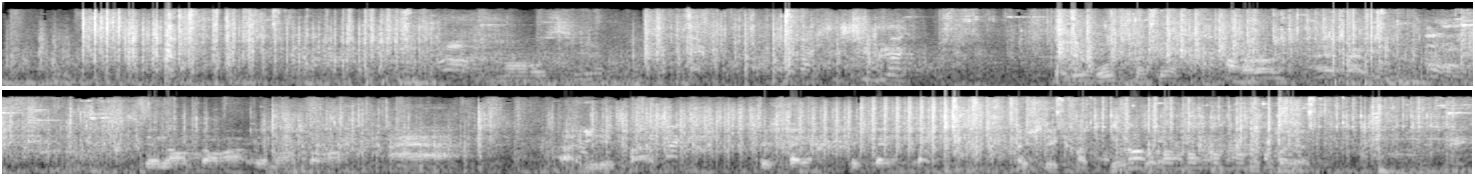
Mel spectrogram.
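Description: Gunfire from a game crackles in rapid bursts.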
